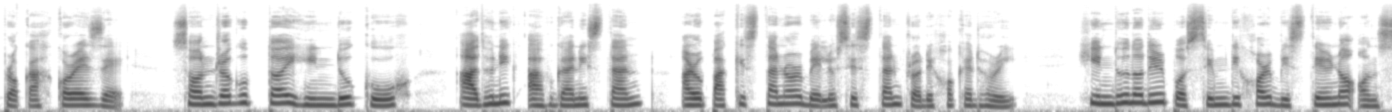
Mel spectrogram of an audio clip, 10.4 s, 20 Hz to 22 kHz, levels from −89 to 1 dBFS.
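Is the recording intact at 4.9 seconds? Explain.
Yes, the audio is intact at 4.9 seconds, with the speech continuing without any dropout, click or distortion at that point.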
